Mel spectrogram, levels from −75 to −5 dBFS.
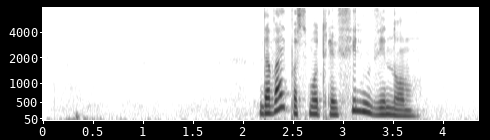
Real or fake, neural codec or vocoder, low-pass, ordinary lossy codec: fake; codec, 16 kHz, 8 kbps, FunCodec, trained on LibriTTS, 25 frames a second; none; none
